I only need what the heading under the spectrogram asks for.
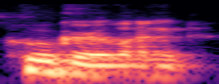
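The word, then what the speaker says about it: Hogerland: Huggerland. Do you want to spell it?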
